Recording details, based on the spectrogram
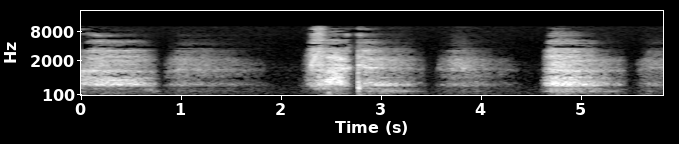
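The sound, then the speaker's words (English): Heavy panting breaths, loud, in a steady rhythm of about six harsh, airy inhales and exhales over several seconds with brief pauses between them and no talking. “And you can feel my panting body resting on yours.”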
